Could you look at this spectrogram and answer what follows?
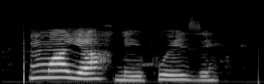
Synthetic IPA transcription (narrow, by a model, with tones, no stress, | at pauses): ŋ̩˦ŋʷa˦ja˦ne˨pu˦e˦ze˦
